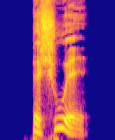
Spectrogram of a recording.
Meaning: 1. singular imperative of beschulen 2. first-person singular present of beschulen
- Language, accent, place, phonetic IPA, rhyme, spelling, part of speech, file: German, Germany, Berlin, [bəˈʃuːl], -uːl, beschul, verb, De-beschul.ogg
